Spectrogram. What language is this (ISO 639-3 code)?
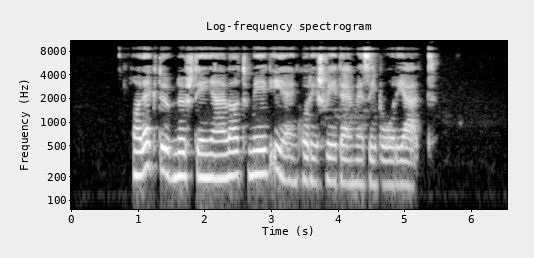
hun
